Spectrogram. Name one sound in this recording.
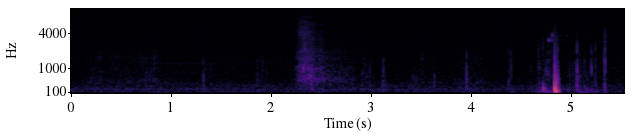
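Shoes tap softly on a wooden floor.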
